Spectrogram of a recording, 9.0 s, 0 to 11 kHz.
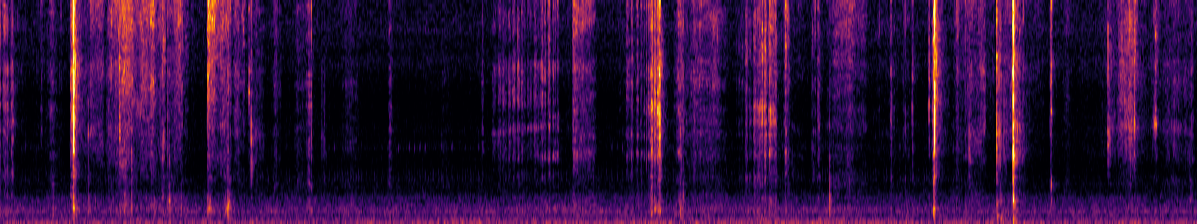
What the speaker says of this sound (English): step 2 is to just trim a little piece off each end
